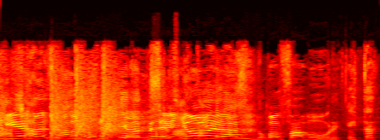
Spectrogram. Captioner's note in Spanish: Hablan al unísono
